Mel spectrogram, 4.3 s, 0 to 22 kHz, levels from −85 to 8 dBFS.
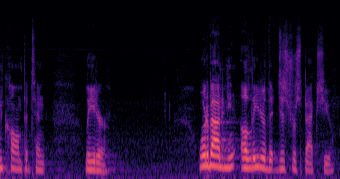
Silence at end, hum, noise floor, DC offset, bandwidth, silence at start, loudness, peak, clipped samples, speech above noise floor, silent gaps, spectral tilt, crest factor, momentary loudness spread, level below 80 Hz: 0.1 s; none; -63 dBFS; under 0.1%; 15 kHz; 0 s; -29 LUFS; -8 dBFS; under 0.1%; 34 dB; none; -6.5 dB/octave; 22 dB; 17 LU; -64 dBFS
